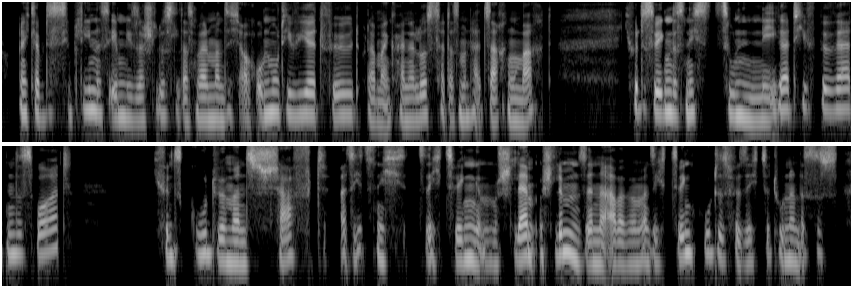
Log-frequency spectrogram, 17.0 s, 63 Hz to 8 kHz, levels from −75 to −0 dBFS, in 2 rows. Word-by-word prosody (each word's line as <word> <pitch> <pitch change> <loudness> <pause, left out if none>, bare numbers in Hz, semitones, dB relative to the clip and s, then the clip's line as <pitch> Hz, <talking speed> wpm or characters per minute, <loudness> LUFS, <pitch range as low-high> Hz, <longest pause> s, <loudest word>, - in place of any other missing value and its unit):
Und 175 - -2
ich 175 - -4
glaube, 155 0 -3
Disziplin 185 +3 +4
ist 175 - 0
eben 160 - -5
dieser 150 -1 -7
Schlüssel, 170 -1 0
dass 145 +1 -5
wenn 150 0 -3
man 150 0 -6
sich 175 +3 -3
auch - - -8
unmotiviert 170 -1 -3
fühlt 170 +1 -7
oder 140 - -8
man 125 - -6
keine 145 0 -8
Lust 165 +3 +2
hat, - - -8
dass - - -1
man 150 +1 -9
halt - - -9
Sachen 140 0 -1
macht. 135 - -5 0.7
Ich - - -13
würde - - +2
deswegen 180 0 +8
das 170 0 +4
nicht 180 +1 +4
zu 170 - +4
negativ 165 +6 -2
bewerten, 195 0 -4
das 195 -1 +3
Wort. 210 +5 -5 0.8
Ich - - -9
finde 190 -2 0
es - - +3
gut, 195 -1 -8
wenn 160 -1 -3
man's 150 -1 +6
schafft - - +1
also, - - -1
jetzt - - -1
nicht - - 0
sich - - -4
zwingend 160 -1 +3
im 145 0 -10
schlemm 175 +3 +4
schlimmen 190 +1 0
Sinne, 145 -1 -2
aber 145 -1 -2
wenn 145 0 -8
man 155 0 -7
sich 155 -1 -4
zwingt, 190 +3 -1
Gutes 195 -4 -5
für - - -8
sich 150 +2 -7
zu - - 0
tun, 160 - -9
dann 160 -2 -6
ist - - -1
es 200 - +4
170 Hz, 225 wpm, -25 LUFS, 150-185 Hz, 0.8 s, deswegen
